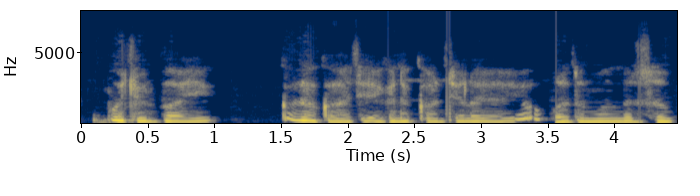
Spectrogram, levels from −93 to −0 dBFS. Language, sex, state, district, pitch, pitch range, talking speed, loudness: Bengali, male, West Bengal, Malda, 180 Hz, 165-195 Hz, 120 wpm, -18 LUFS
